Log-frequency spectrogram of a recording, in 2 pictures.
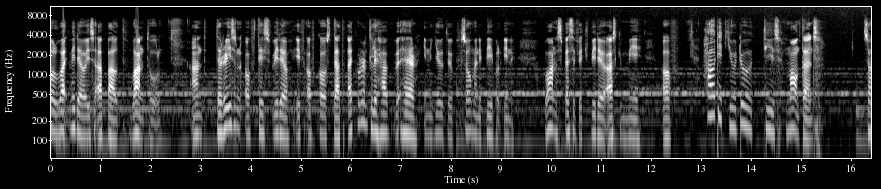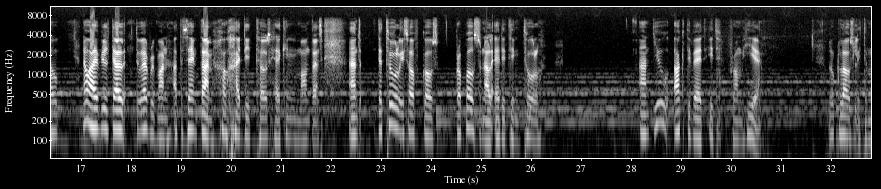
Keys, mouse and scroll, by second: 6.0 middle click, 7.7 middle click, 9.0 middle click, 9.9 middle click, 12.2 middle click, 12.3-14.6 middle drag, 14.7 middle click, 21.3 middle click, 22.2-26.7 middle drag, 30.7-32.8 drag.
